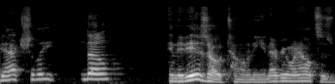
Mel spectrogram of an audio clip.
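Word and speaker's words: Ohtani: has it right actually no and it is oh Tony and everyone else is wrong and he it's from the it's the true Japanese pronunciation of the Americanized version so it is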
